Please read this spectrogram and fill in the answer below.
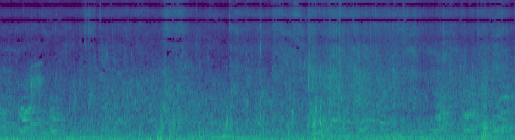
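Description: Wind on the microphone over steady sea-water noise around a raft of California sea lions swimming at a pier's pilings, with a few faint short calls now and then.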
